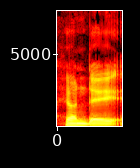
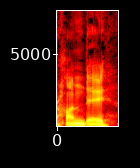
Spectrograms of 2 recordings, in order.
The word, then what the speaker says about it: Hyundai: And South Korea, home of Hyundai and Kia, or Hyundai, depending on how you want to pronounce that, they're using the CCS connector, CCS1 connector.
